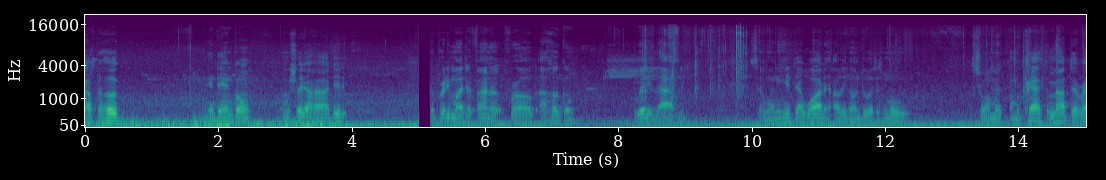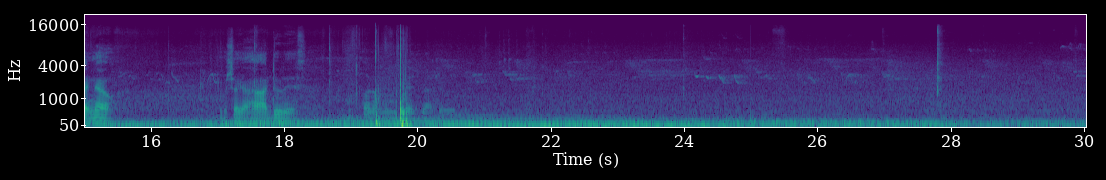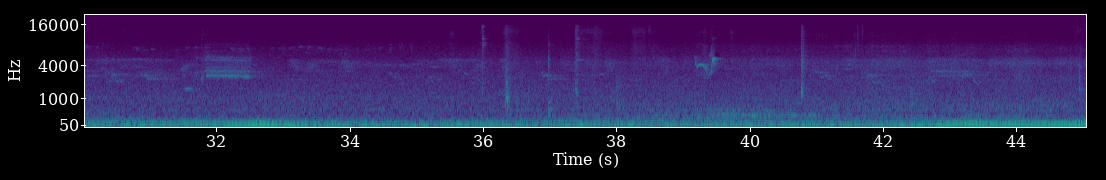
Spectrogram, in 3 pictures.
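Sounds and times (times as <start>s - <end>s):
birds chirping: 0.0s - 45.0s
sharp clicks: 27.8s - 28.0s.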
